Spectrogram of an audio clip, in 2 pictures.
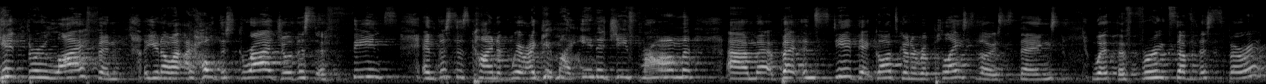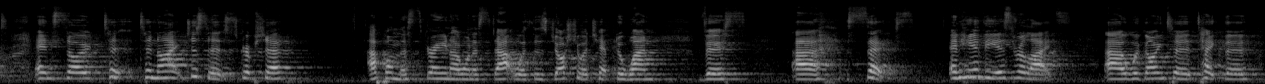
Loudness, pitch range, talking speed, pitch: -29 LUFS, 245-310 Hz, 175 wpm, 280 Hz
